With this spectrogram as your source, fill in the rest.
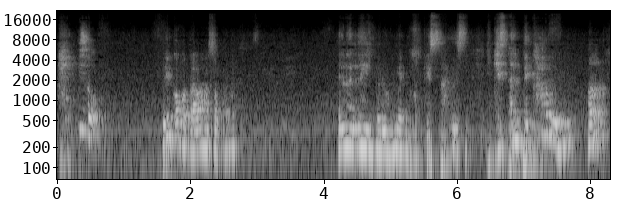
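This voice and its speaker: A woman preaching a lively sermon in a church hall, playful and dramatic, acting out everyday scenes and calling her listeners brother. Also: mid-range voice, moderate pace, pauses often, noisy background. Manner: addresses the congregation directly as brother. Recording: echoey hall from far off.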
